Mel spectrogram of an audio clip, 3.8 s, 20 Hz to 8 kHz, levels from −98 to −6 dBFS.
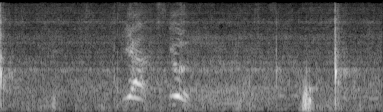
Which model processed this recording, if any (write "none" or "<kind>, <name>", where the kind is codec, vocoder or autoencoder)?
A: codec, HILCodec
